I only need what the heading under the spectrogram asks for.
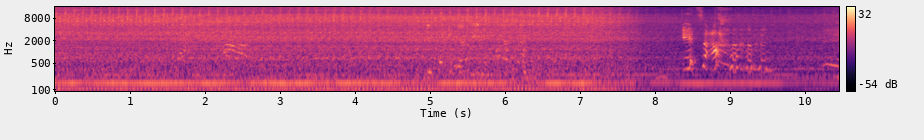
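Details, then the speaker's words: Inline six engine with Autolite 1100 carburetor at idle after start: light, fast ticking over a steady idle, believed to be valve clicking; valves were adjusted before and may need another adjustment. "so we're pretty sure that's the valve clicking sound yeah because you can hear it coming from right"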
